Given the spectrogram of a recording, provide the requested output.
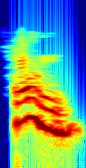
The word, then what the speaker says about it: fun: जब दो कॉन्सोनेंट के बीच में यू आता है तो यू का उच्चारण ए करते हैं। तो इसको पढ़ेंगे हम फन।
